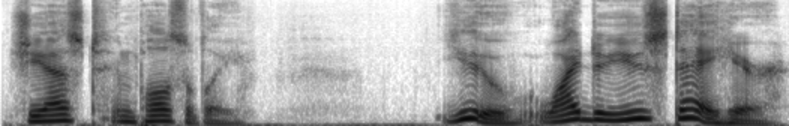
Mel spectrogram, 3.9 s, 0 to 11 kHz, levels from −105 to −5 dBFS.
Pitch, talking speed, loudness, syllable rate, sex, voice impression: 130 Hz, 135 wpm, -17 LUFS, 5.3 syllables/s, male, masculine, middle-aged, powerful, hard, raspy, sincere, mature, wild, lively, strict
